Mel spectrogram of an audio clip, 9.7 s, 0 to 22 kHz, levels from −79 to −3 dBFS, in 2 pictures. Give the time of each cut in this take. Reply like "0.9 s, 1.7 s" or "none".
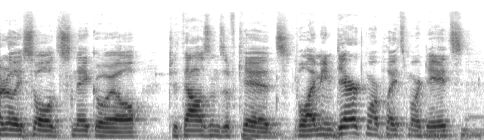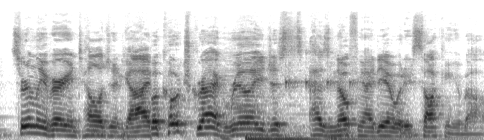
2.9 s, 8.4 s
